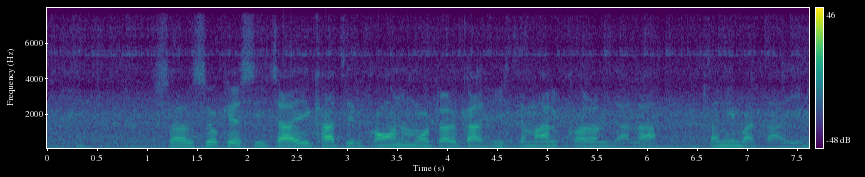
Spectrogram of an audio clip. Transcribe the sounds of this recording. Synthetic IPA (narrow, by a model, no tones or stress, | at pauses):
səɾsokesit͡ʃaikʰaːt̪ɪɾkɔːnmoːʈəɾkaɪst̪eːmaːlkəɾəld͡ʒaːla | t̪ənibət̪ai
